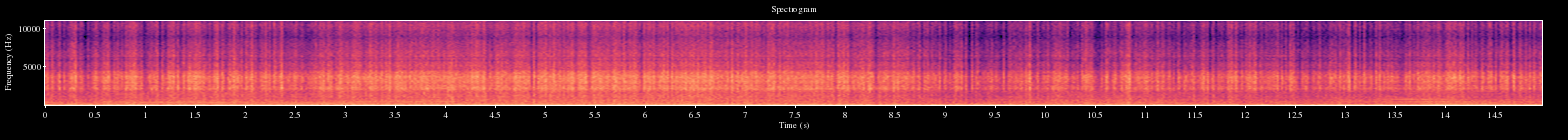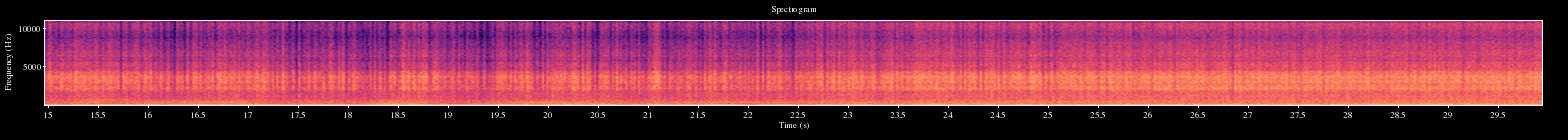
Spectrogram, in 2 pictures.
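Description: Car driven hard on a race track: the engine climbs in pitch again and again as it pulls through the gears, under loud wind rush and road rumble on a camera mounted outside the car.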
